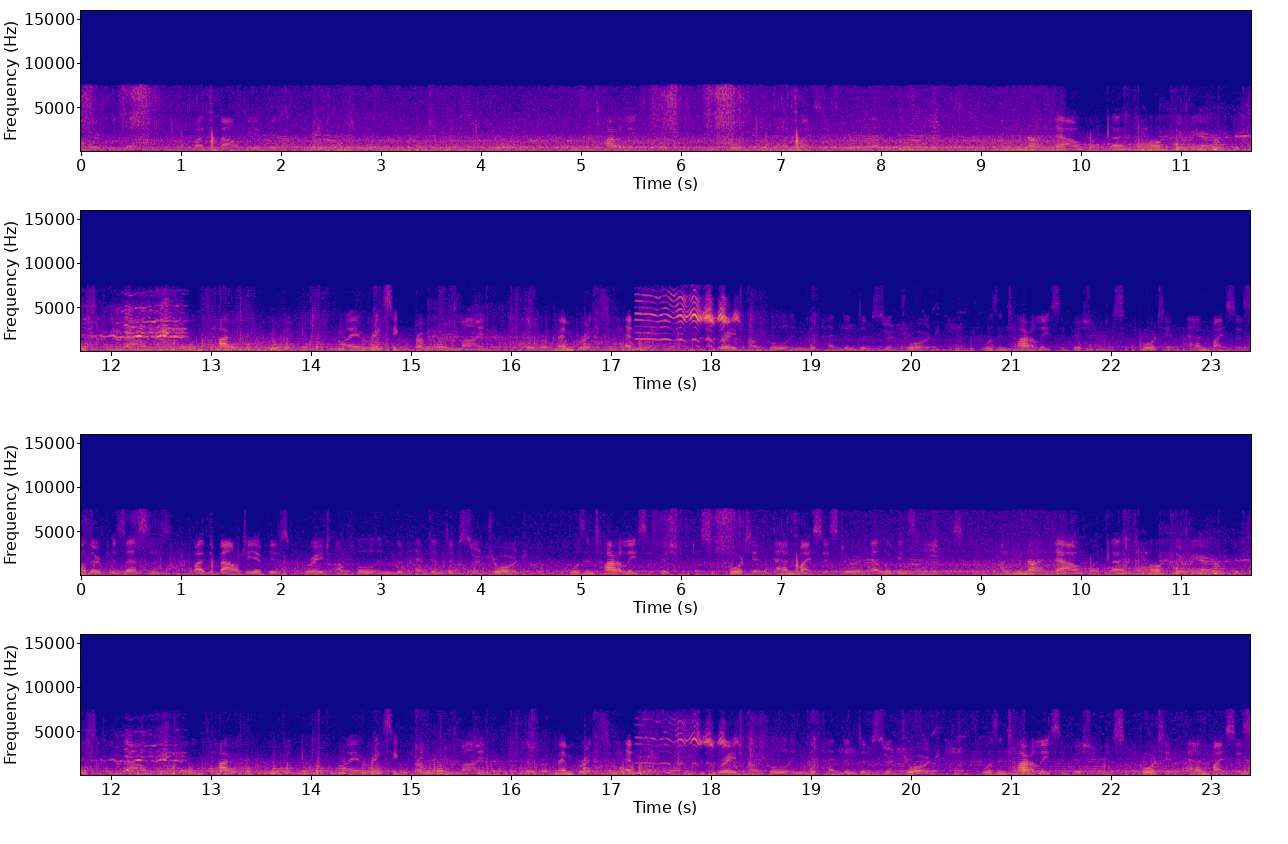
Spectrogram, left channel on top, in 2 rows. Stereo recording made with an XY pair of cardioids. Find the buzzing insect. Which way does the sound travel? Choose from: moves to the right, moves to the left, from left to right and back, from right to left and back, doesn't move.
moves to the right.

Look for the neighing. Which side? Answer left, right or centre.
left.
